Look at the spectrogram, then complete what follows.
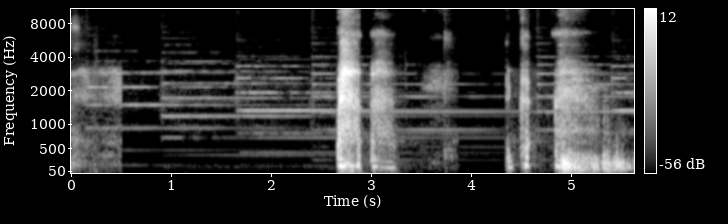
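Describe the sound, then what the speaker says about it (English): A school clock tower bell rings in the video game Katawa Shoujo, a sustained tonal chime marking the end of a class period, followed by coughing and throat-clearing close by. "The clock bell tower rings. Bells ring, signaling the end of the period."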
